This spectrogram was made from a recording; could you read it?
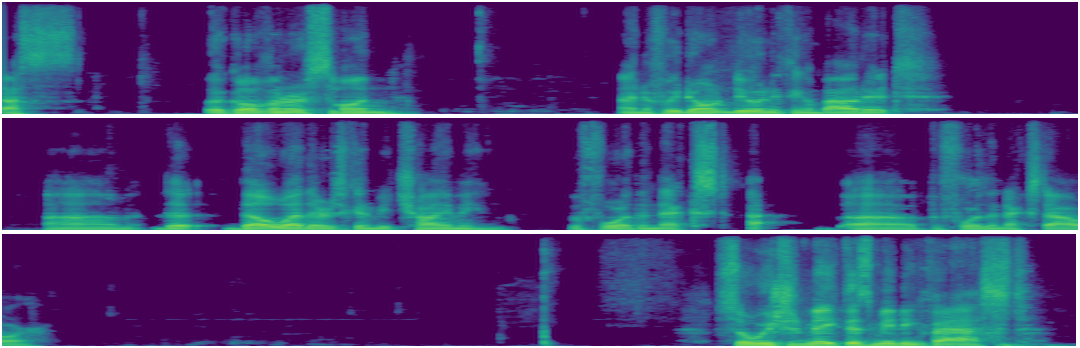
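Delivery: low voice. Voicing a character warning companions about the governor's son: low tone. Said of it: "I just sort of say in a, in a low tone".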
